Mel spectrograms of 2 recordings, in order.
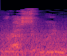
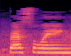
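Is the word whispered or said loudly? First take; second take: whispered; loudly. First: It is whispered in a small voice. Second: It is said out loud, more loudly.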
